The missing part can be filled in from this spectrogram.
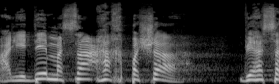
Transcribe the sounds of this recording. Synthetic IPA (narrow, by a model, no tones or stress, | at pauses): ʕaljad̪eːmasaːʕɦaxpaʃaː | vehasa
